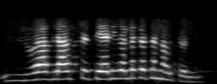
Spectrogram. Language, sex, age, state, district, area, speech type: Odia, female, 45-60, Odisha, Dhenkanal, rural, conversation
